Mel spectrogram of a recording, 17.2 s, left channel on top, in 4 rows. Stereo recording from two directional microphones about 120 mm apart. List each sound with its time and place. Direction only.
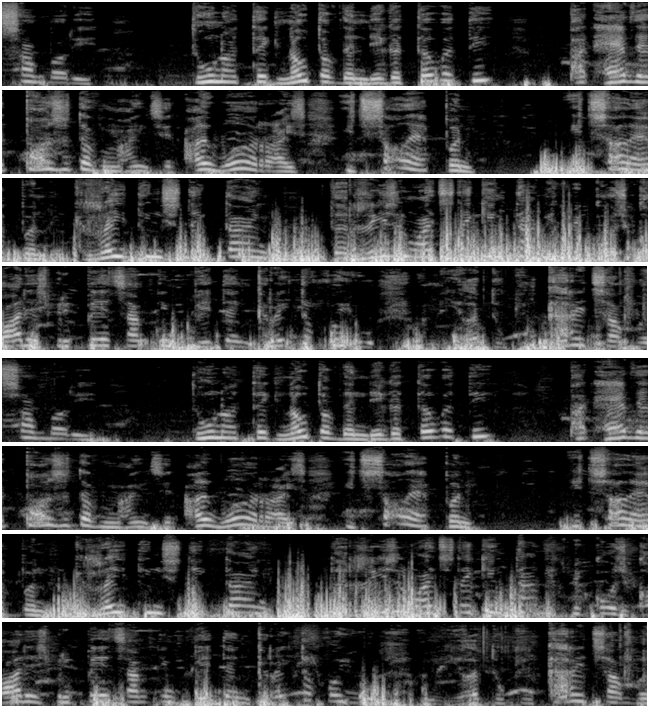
0.0 s speech: 50° left (ahead or behind)
8.1 s speech: 40° left (ahead or behind)
10.8 s speech: 40° left (ahead or behind)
